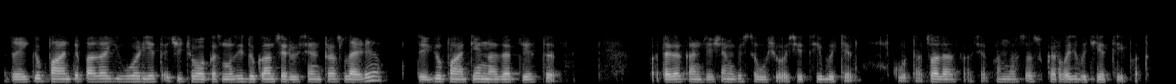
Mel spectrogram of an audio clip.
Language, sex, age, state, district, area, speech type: Kashmiri, male, 18-30, Jammu and Kashmir, Pulwama, urban, conversation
